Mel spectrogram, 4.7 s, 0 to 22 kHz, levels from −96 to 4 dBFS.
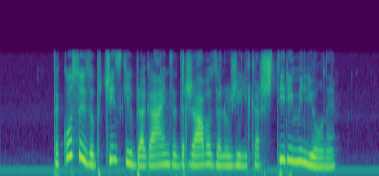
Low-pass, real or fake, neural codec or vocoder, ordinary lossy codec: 7.2 kHz; real; none; none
